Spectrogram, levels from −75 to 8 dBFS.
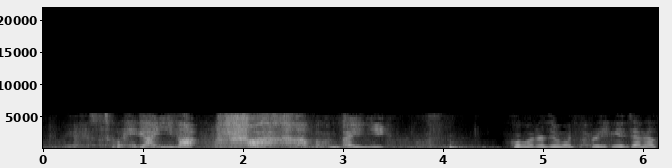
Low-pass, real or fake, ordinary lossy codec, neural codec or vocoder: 5.4 kHz; fake; MP3, 24 kbps; codec, 16 kHz in and 24 kHz out, 0.6 kbps, FocalCodec, streaming, 2048 codes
